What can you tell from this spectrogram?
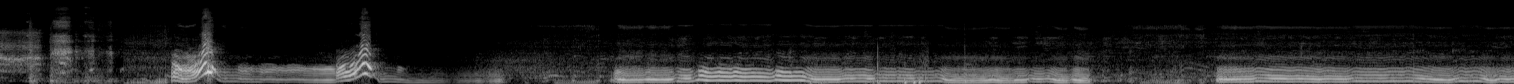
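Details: Dog making drawn-out, wavering vocal sounds that rise and fall like talking, with two sharp yelps near the start and then two long moaning howl-like phrases separated by a brief pause.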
